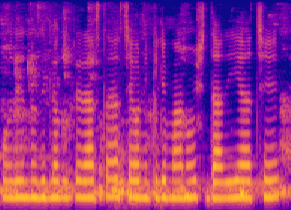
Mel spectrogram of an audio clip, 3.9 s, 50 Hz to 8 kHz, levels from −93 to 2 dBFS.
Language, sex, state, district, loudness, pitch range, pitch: Bengali, female, Tripura, West Tripura, -15 LUFS, 230-235 Hz, 230 Hz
